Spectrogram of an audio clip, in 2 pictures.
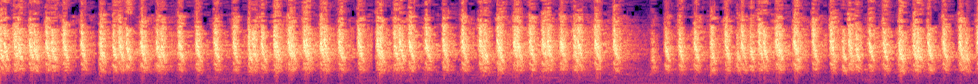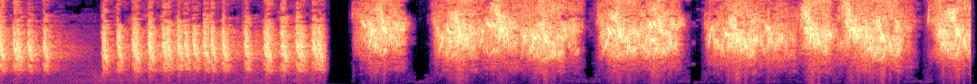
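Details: Adult and young sparrows in a lure recording for bird trapping: long bursts of fast, buzzy, rattling chatter, then a series of separate sharp, high chirps repeated roughly every half second.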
